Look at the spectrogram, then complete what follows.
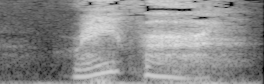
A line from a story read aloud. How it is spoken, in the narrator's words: She gasped, her eyes widening in shock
